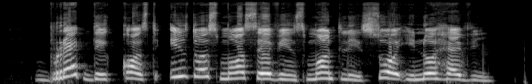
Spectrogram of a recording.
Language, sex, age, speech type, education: Nigerian Pidgin, female, 30-45, spontaneous, tertiary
